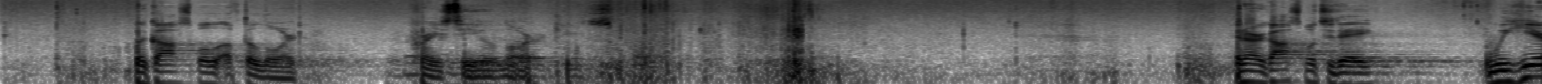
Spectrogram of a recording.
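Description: A man speaks slowly and solemnly into a microphone, in a room with a slight echo.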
